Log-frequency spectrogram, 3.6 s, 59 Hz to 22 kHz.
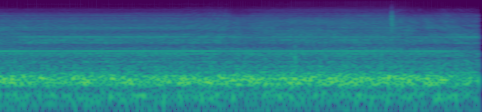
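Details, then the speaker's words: Diesel parking heater combustion-air intake with the filter pulled off: steady, bright, clearer hum with a high whistle, not much louder but more unpleasant, up to 80 dB measured; loud intake noise with the filter removed. "Der Ton ist jetzt nicht unbedingt lauter, aber er ist heller. Man hört es besser, es ist klarer. Also die Schallübertragung ist besser und dadurch, finde ich, ist er unangenehmer."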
